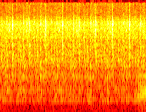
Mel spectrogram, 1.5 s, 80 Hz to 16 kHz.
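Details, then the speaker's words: 2004 Nissan Maxima 3.5 VQ V6 at warm idle, fans off, three weeks after timing chain and tensioner replacement: a light, crisp tick about six per second; owner suspects upper valve train, lifters or valve tap, possibly normal for VQ. "to me it sounds like it's the upper valve train whether it's the uh lifters or valve"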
